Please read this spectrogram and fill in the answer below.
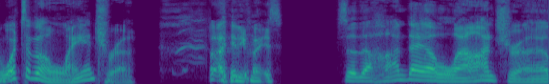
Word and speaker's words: Elantra: I've always said Elantre. Elantra.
